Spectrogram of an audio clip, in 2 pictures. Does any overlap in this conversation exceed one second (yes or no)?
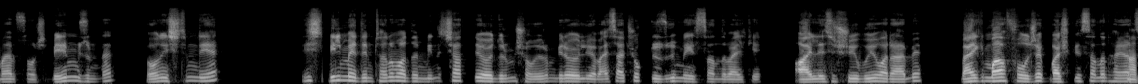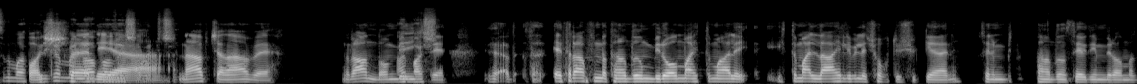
yes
